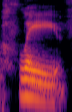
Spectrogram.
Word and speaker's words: PLAVE: want to talk about and recommend they called pla I may be pronouncing that wrong it's p l a v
